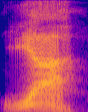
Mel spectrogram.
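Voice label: Heavy yes, German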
